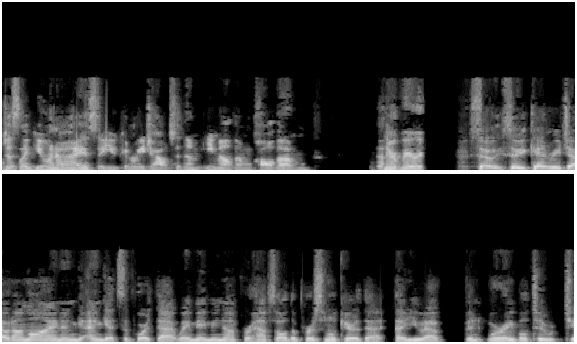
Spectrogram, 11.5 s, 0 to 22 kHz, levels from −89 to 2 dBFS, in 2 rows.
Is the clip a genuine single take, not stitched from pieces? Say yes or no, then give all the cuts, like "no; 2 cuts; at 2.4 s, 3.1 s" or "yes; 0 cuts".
yes; 0 cuts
